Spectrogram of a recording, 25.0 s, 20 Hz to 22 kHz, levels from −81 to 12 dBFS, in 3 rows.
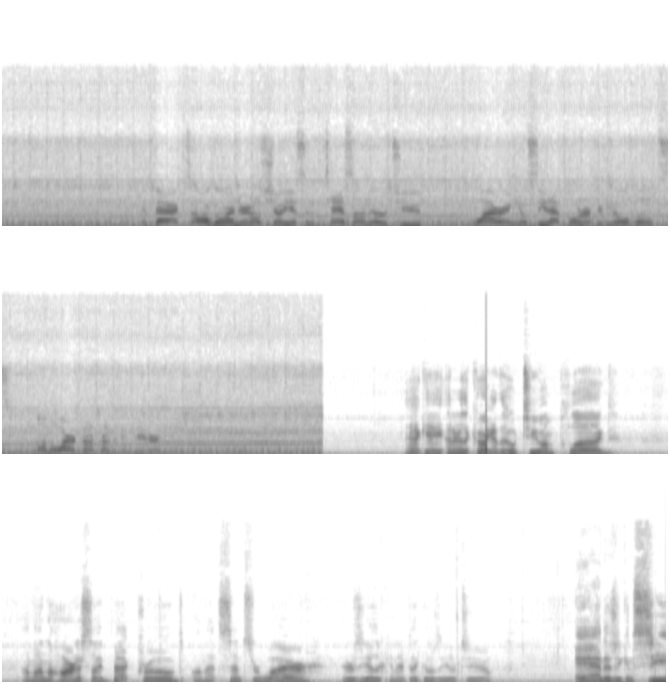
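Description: At 1.20 s, 5.23 s, 7.57 s, 14.38 s and 16.85 s the audio is interrupted by brief blips, each only a few milliseconds long, caused by damaged data in the compressed stream. At each point some of the encoded bytes are corrupt, so the decoder misreads the affected frame, briefly loses synchronisation and resumes at the next valid frame header. The mangled frame comes out as a brief glitch before playback carries on.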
